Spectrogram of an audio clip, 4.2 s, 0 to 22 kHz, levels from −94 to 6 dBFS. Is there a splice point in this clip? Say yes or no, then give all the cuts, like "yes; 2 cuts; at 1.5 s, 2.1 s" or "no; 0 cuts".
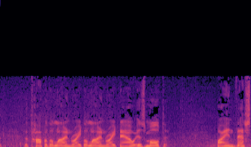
yes; 1 cut; at 1.4 s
